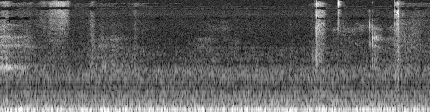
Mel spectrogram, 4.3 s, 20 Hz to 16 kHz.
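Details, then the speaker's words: 2019 Chevy Equinox after all four spark plugs were replaced for a misfire: low, even idle rumble with no stumble or stuttering, zero misfires on all cylinders. "engines running smooth no more stuttering or anything like that"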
